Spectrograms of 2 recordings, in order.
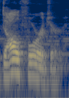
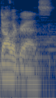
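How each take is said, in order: First: The name is said as 'Doll Forager'. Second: The name is said as 'Dollar Grazz'. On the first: The speaker calls it wrong. "in my mind I cut that out of the pronunciation of the name" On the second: The speaker calls it right. "No, it's a dollar, using the four as an A as leet, and then Grazz"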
